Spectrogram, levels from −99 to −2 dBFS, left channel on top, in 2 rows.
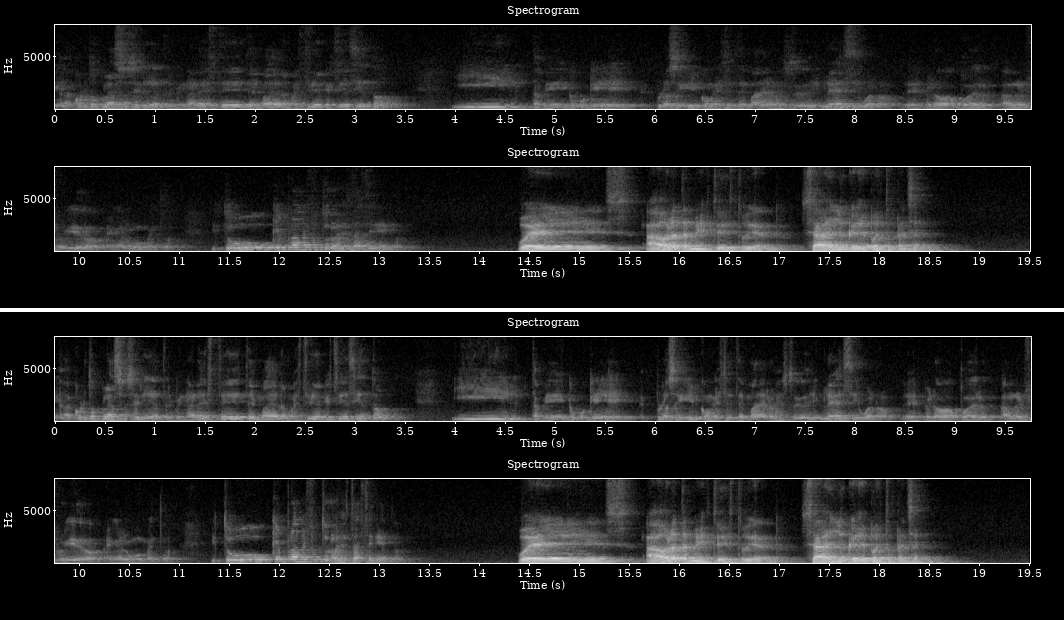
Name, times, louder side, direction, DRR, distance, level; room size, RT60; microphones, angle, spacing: voice 1, 0.0-3.3 4.0-5.7 6.0-10.9 11.5-13.2, right 2 dB, 90° right, 5 dB, 1.1 m, -43 dB
voice 2, 14.4-15.3 15.7-17.0 17.3-18.4, right 1 dB, 10° right, 1 dB, 1.0 m, -27 dB
8.4 x 7.3 x 3.1 m, 0.75 s
head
